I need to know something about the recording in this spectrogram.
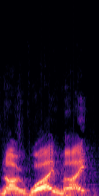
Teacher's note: Going up, and you notice again, going up at the ends.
